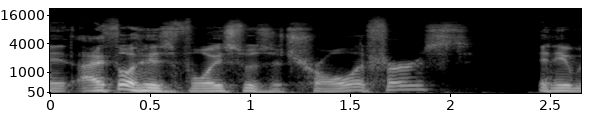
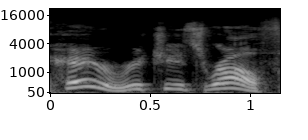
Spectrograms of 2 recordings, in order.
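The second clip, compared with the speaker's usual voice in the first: very high-pitched voice; 10 semitones higher than usual. Retelling calls from a caller, imitating Ralph's voice. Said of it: "This is how he talked".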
